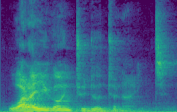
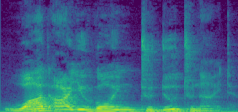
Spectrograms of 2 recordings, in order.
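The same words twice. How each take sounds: First: "What are you" linked with a tapped t; quicker, connected "What are you"; reduced pronunciation. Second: "What are you going to" slow and separated; slow, unreduced model question with clear "What"; full careful form. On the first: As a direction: run "What are you going to" together. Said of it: "Cuando lo reducimos, decimos". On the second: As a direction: enunciate each word of "What are you". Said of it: "repasamos de nuevo". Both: Shown as a demonstration.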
